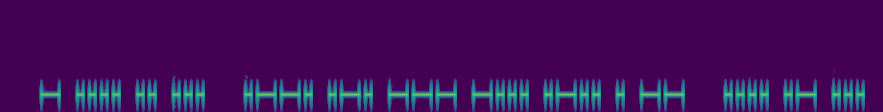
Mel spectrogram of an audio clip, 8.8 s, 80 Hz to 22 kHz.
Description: Morse code, heard as a keyed tone, about 20 wpm, 700 Hz. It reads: THIS PROBLEM HAS
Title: Sentences with 8-Word Phrases - Spoken Beginning - 20wpm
